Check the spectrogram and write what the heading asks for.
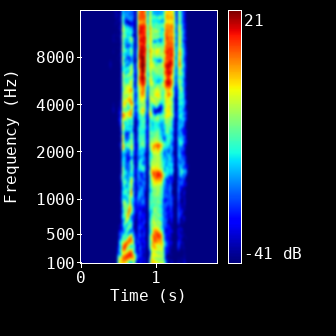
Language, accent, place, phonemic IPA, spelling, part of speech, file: German, Germany, Berlin, /ˈduːtstəst/, duztest, verb, De-duztest.ogg
- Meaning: inflection of duzen: 1. second-person singular preterite 2. second-person singular subjunctive II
